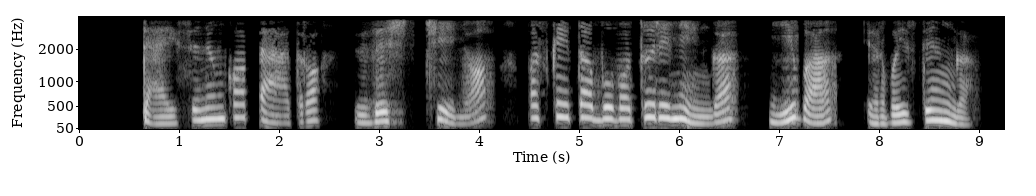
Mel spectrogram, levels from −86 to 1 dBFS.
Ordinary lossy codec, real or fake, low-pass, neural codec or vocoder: AAC, 16 kbps; real; 3.6 kHz; none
